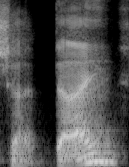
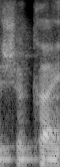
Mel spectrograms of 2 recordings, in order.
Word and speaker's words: Shaddai: And the two words are Shagai, Shin Dalet Yud, pronounced Shaddai. It's because it's like saying Hashem's name, so sometimes people say Shakai instead of Shaddai.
